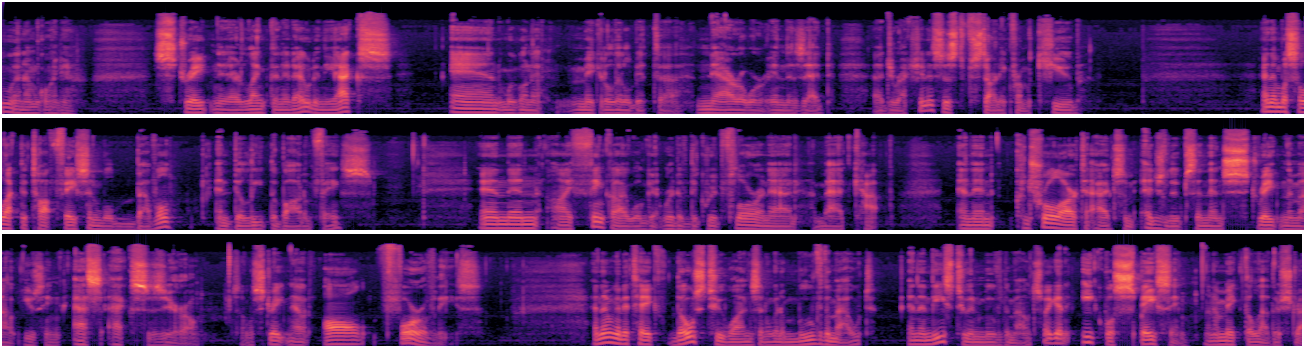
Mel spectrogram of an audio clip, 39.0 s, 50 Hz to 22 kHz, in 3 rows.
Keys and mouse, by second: 0.7 s, 2.9 KP_1, 3.8 click, 4.4 KP_1, 4.9 Tab, 5.7 KP_1, 6.1 KP_5, 6.9 KP_5, 7.4 Tab, 8.4 s, 10.6 KP_7, 11.3-13.0 middle drag, 12.3 a, 13.0 ctrl+Tab, 13.6 click, 14.1 ctrl+b, 15.4 middle click, 15.8 click, 16.2 x, 17.0 middle click, 17.9 n, 19.0-22.2 drag, 22.2 n, 22.9 ctrl+r, 24.7-29.1 typing, 25.0 click, 26.8 click, 28.7 click, 30.6 a, 31.0 click, 31.4 s, 32.5 a, 33.0 click, 33.9 s, 35.2 a, 35.5-36.8 drag, 36.3 s, 38.0 a, 38.2 ctrl+Tab, 38.9 click.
